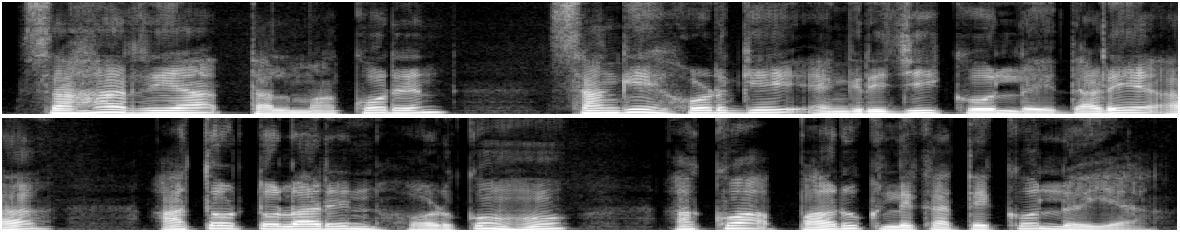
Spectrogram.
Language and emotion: Santali, neutral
